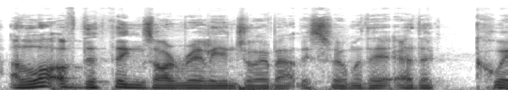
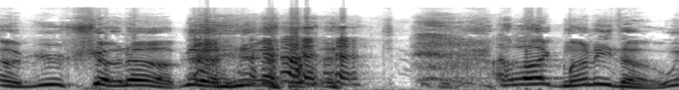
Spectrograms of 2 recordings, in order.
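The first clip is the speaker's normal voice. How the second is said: thick-tongued dopey voice, laughing; slow, thick tongue, half laughing; fat-tongued voice; 11 semitones higher, 9 dB louder, much slower than usual. Retold or imitated. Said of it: "speaks like he's got a fat tongue".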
